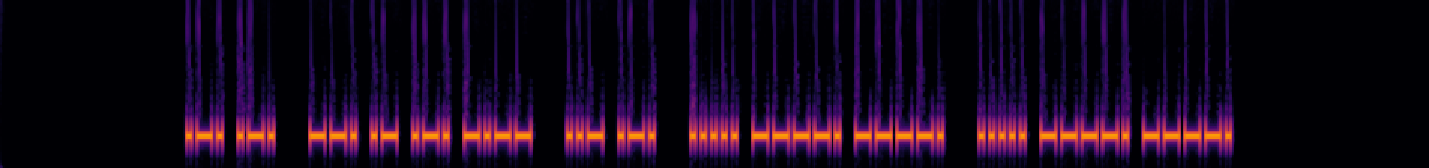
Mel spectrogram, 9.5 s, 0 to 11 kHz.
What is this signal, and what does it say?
Morse code, heard as a keyed tone, about 36 wpm, 690 Hz. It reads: RR GARY UR 599 599
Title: SOTA QSO Practice 35wpm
